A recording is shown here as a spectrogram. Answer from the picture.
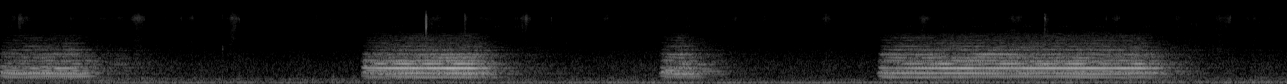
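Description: BNSF freight locomotive air horn sounding the grade-crossing signal as the train approaches: two long blasts, a short one, then a final long blast held about three seconds.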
